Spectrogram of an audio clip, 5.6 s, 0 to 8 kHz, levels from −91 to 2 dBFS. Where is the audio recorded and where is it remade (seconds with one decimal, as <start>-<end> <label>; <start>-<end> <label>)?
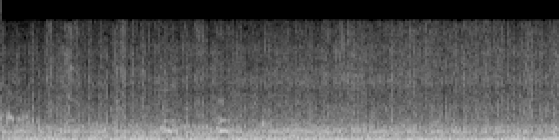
0.0-2.0 recorded; 2.0-2.7 remade; 2.7-5.6 recorded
